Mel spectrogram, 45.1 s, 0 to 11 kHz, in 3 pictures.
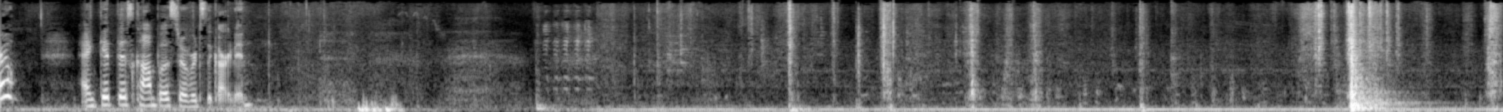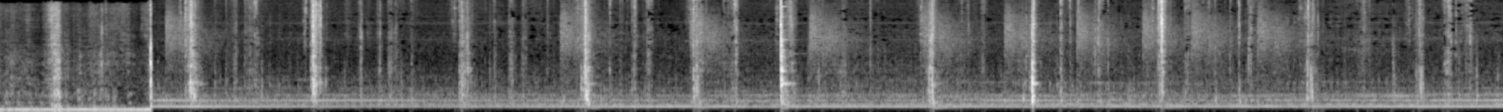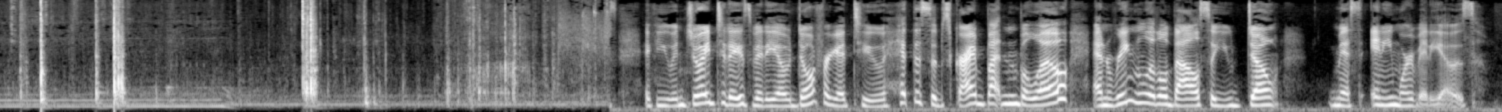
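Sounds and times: goat bleat: 0:05.4 - 0:06.0
steady low hum: 0:06.1 - 0:38.9
shovel scraping and knocking: 0:33.1 - 0:36.2.

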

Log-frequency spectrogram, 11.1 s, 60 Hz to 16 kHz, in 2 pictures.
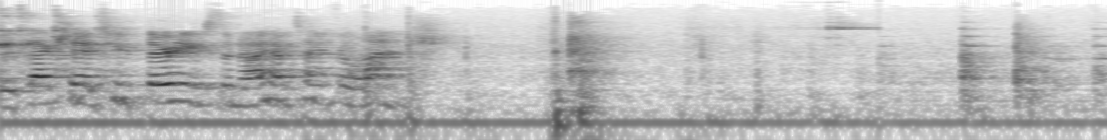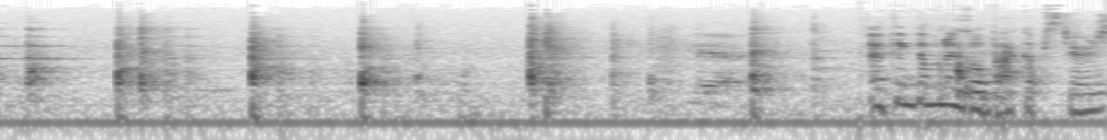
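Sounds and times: glass and ceramic clinking: 0:00.0 - 0:00.5, 0:04.0 - 0:07.2, 0:09.6 - 0:10.7.

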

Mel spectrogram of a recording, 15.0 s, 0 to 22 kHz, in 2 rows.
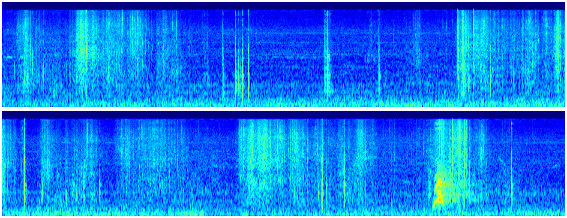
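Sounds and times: footsteps on dry leaves: 0:00.1 - 0:02.7, 0:05.4 - 0:14.2.

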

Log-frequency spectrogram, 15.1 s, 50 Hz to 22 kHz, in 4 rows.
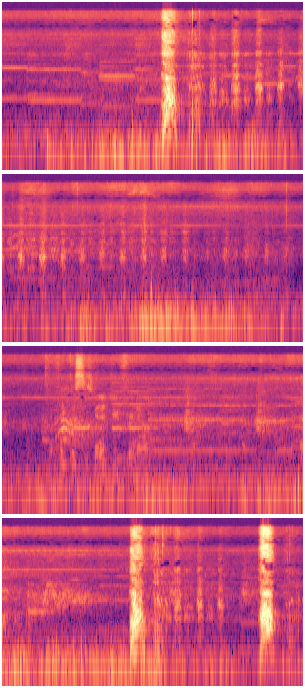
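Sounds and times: dog barking: 0:02.0 - 0:02.5, 0:12.9 - 0:13.8, 0:14.5 - 0:15.0
dog panting: 0:02.0 - 0:11.4, 0:12.9 - 0:15.0.

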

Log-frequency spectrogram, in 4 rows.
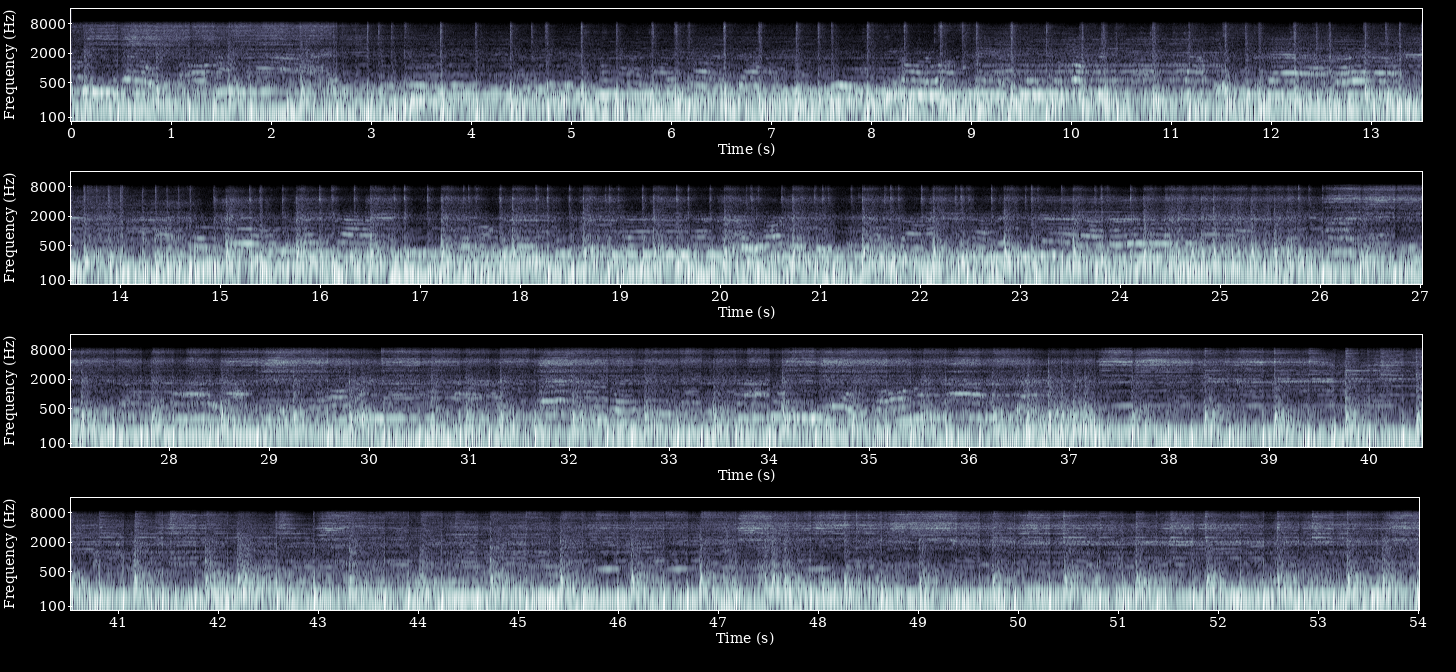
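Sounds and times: drum kit: 0:00.0 - 0:54.0
electric bass: 0:00.0 - 0:54.0
electric guitar: 0:00.0 - 0:54.0.

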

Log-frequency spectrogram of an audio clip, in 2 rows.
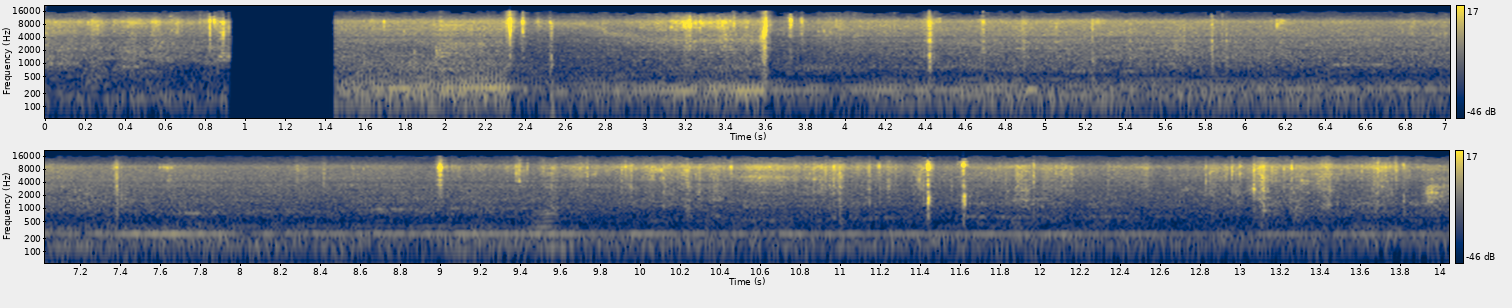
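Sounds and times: engine hum: 0:01.4 - 0:14.0.

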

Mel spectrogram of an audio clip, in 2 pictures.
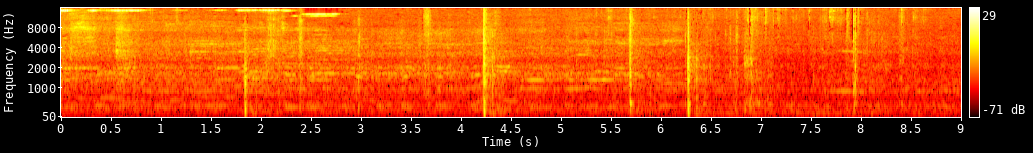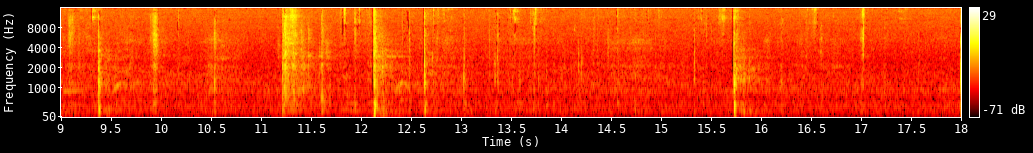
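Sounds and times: faint background music: 0:00.0 - 0:10.4
basketball bouncing on pavement: 0:01.7 - 0:02.1, 0:04.2 - 0:04.6, 0:05.6 - 0:08.5, 0:09.1 - 0:09.6, 0:11.2 - 0:13.4, 0:15.7 - 0:16.3.

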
